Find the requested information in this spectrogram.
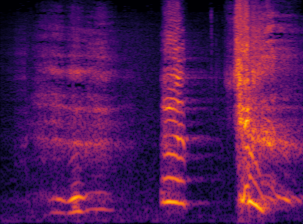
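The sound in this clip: A sneeze, built up through two drawn, voiced gasping breaths before a loud, sharp, breathy burst at the end.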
